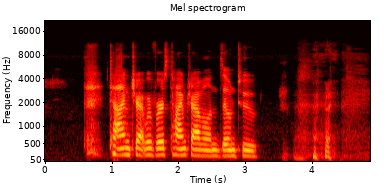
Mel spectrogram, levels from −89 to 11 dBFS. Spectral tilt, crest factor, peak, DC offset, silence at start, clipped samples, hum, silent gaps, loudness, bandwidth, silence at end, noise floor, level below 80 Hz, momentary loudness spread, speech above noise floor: -4.5 dB/octave; 18 dB; -8 dBFS; under 0.1%; 0.6 s; under 0.1%; none; none; -24 LUFS; 12 kHz; 0.55 s; -61 dBFS; -64 dBFS; 16 LU; 37 dB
